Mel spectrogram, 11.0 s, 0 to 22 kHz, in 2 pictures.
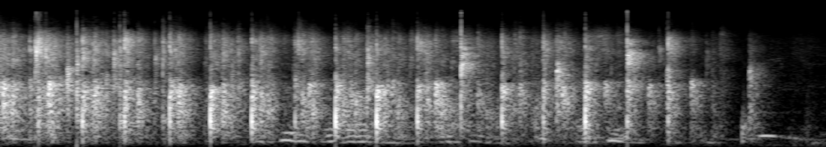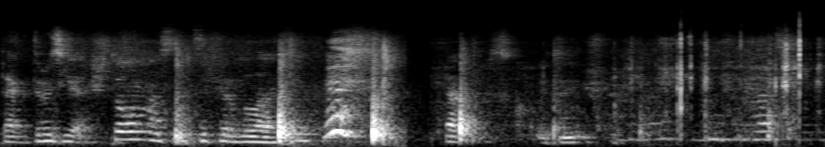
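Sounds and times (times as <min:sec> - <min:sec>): small audience clapping: 0:00.0 - 0:05.2.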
